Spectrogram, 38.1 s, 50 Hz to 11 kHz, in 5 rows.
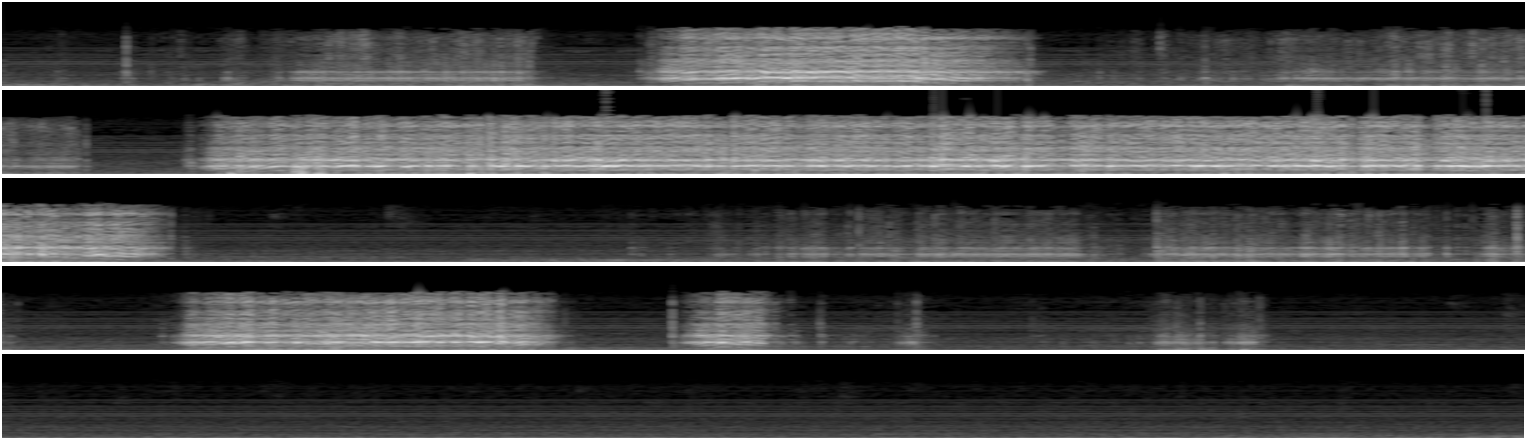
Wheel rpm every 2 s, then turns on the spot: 10, 40, 60, 20, 90, 160, 160, 130, 0, 10, 10, 20, 100, 20, 0, 0, 0, 0, 0.
0-2 4-8 18-22 26-28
